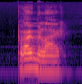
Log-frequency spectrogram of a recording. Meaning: plum tree
- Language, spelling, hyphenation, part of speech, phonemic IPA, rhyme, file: Dutch, pruimelaar, prui‧me‧laar, noun, /ˈprœy̯məˌlaːr/, -œy̯məlaːr, Nl-pruimelaar.ogg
